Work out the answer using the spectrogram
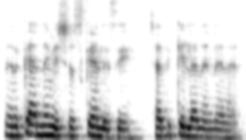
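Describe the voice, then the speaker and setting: A woman reading the lines of a scheming male killer who coaxes a woman with low, persuasive talk. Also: steady tone, quick pace, dark tone, close to an everyday voice. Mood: coaxing. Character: scheming smooth-talking male killer seducer.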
